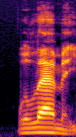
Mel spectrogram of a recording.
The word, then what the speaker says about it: Willamette: It's actually Willamette Mountain. And I'm like, no, it's Willamette. Trust me, it's Willamette. And he's like, no, it's pronounced Willamette. You're in the Willamette Valley.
